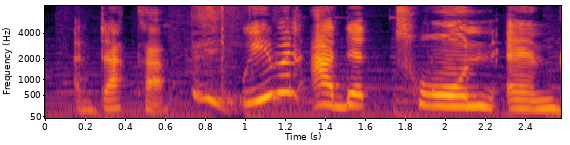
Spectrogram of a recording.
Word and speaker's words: Adaka: Generally our languages prefer open syllables to ara which is Portuguese for box became a daka.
